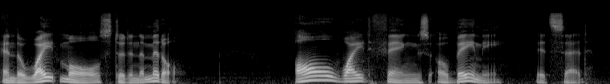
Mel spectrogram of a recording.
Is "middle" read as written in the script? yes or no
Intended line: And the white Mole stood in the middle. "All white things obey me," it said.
yes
